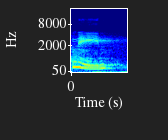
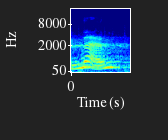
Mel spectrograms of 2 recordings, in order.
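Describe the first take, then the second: First: The vowel sounds like 'ee', as in 'seen'. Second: The vowel sounds like 'eh', as in 'ten'. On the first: The speaker calls it wrong. "not Neen" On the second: The speaker calls it right. "it is pronounced the River Nen"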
